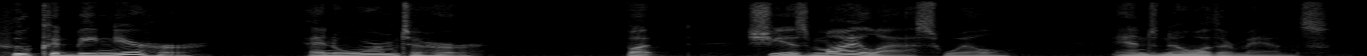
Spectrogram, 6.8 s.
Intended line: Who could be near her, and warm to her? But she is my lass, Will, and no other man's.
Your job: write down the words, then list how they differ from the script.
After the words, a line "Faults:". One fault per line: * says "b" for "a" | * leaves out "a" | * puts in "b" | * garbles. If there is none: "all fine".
Who could be near her, and warm to her? But she is my lass, Will, and no other man's.
Faults:
all fine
